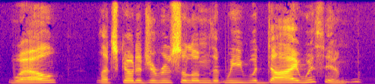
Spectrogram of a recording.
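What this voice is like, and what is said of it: Gloomy Eeyore cartoon character voice. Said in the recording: “in my best Eeyore voice ... That's Eeyore”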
